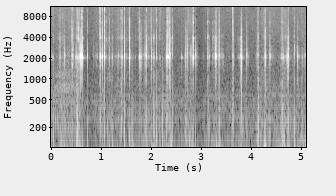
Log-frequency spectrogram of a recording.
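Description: Fingernails scratch and rub the ridges of the white cap and the sides of a small orange plastic prescription pill bottle held sideways. Quick, dry scratches and light ticking taps repeat throughout, with bright clicks ringing near 2 kHz over a soft low rumble.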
